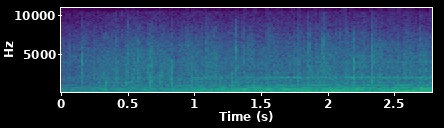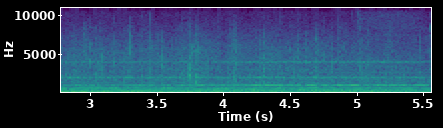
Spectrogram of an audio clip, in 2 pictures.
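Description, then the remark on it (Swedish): Steady rain falls continuously over a low, droning hum, with scattered sharp drip-like taps scattered throughout; no one speaks. “Det regnar svavelsyra på Venus.”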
